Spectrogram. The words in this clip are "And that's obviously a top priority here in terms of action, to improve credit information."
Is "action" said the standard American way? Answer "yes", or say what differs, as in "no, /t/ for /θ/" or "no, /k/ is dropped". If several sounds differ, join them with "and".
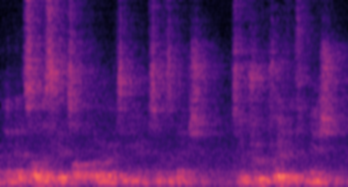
yes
